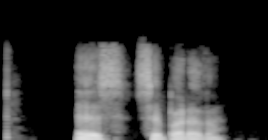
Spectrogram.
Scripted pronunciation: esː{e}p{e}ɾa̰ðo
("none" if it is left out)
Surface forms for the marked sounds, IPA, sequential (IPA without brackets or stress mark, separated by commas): e, a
